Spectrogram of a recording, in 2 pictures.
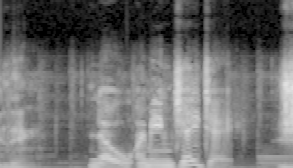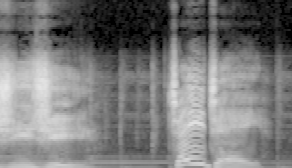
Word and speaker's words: JJ: No, I mean JJ. Gigi. JJ. En français, you pronounce G like J and J like G. She may very well be JJ in America, but in France, she is Gigi.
